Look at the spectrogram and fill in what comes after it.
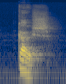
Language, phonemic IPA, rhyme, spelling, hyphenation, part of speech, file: Dutch, /kœy̯s/, -œy̯s, kuis, kuis, adjective / noun / verb, Nl-kuis.ogg
- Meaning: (adjective) chaste, morally pure, clean, virgin; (noun) 1. a cleansing, cleaning(-up) 2. a (bovine) calf, notably under 9 months old 3. a pig 4. a (playing) marble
